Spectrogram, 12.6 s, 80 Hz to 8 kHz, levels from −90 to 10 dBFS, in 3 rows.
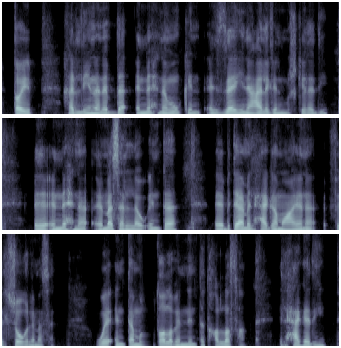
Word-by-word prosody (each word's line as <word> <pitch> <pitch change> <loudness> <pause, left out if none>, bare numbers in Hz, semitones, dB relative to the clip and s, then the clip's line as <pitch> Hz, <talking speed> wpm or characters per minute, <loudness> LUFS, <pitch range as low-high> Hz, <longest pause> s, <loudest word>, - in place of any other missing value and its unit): طيب. 115 -4 +5 0.4
خلينا 145 +10 +1
نبدأ 150 +1 +1 0.2
إن 110 +1 0
إحنا 125 -2 0
ممكن 140 +4 -3
إزاي 120 +8 +2
نعالج 110 +2 +3
المشكلة 100 +6 -5
دي، 120 +8 -10 0.5
آآ، 115 0 +2
إن 110 +4 +2
إحنا 145 -1 +1
أ 105 - -1
مثلًا 110 -5 +4
لو 95 -1 +1
أنت 140 +2 +1 0.5
آآ، 100 - +3
بتعمل 130 +4 +4
حاجة 125 0 +2
معينة 105 +5 +2 0.2
في - - -18
الشغل 100 -4 -1
مثلًا، 85 -1 -8 0.5
وأنت 120 0 -1
مُطالب 110 +3 0
إن 105 0 -1
أنت 115 0 -5
تخلصها، 95 -4 -3 0.4
الحاجة 150 +1 +1
دي 155 +4 -7
120 Hz, 145 wpm, -26 LUFS, 105-135 Hz, 0.5 s, طيب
